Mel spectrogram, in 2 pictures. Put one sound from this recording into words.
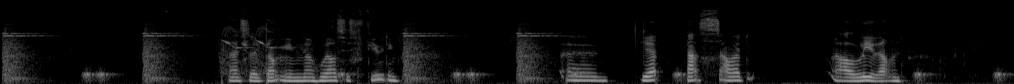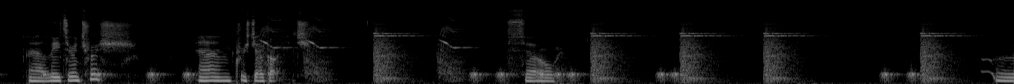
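Short electronic menu beeps sound now and then.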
